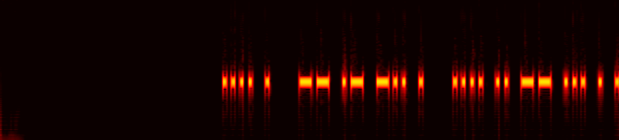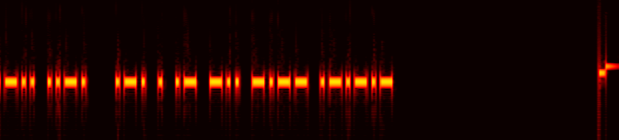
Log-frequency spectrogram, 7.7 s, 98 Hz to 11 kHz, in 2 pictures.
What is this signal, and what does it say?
Morse code, heard as a keyed tone, about 42 wpm, 700 Hz. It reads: HE MADE HIMSELF READY.
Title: Sentences from Top 1600 Words 45wpm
